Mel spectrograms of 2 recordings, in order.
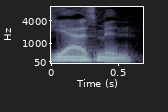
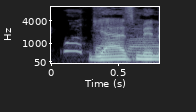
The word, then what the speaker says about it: Yasmin: Also, the lost child's name is Yasmin. Yasmin or Yasmin, depending on how, I've seen it pronounced both ways, but like Jasmine with a Y, Yasmin St.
